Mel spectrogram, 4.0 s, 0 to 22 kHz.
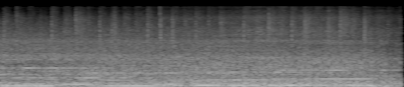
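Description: A Mercedes-AMG E63 S pulls hard from a standstill, its engine a loud, steady, low rumble with droning tones that hold throughout under a broad wash of road and wind noise, with no talking.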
